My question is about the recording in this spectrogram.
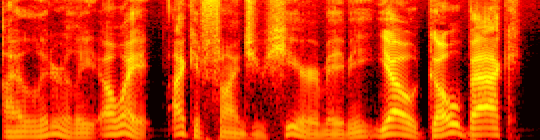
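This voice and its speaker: A man's voice: medium pitch, very animated, normal speed, vocal fry, no echo, clean studio sound. A man hosting a livestream in a casual, sweary reacting style. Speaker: livestream host reacting to videos. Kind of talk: casual profane chat.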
